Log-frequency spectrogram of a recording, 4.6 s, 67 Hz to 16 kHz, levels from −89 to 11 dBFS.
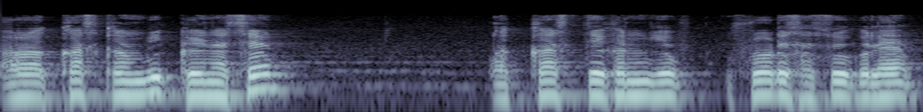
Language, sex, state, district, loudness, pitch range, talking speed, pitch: Nagamese, male, Nagaland, Dimapur, -15 LUFS, 145-200 Hz, 155 wpm, 150 Hz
